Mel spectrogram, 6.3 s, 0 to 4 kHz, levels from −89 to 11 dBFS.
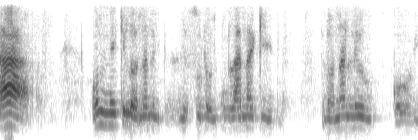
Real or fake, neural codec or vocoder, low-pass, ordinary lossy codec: fake; vocoder, 44.1 kHz, 128 mel bands, Pupu-Vocoder; 3.6 kHz; none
